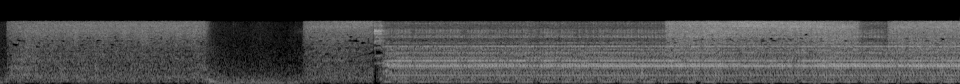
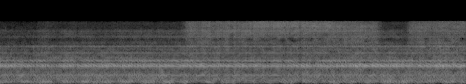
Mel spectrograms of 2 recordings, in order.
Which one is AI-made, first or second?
second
